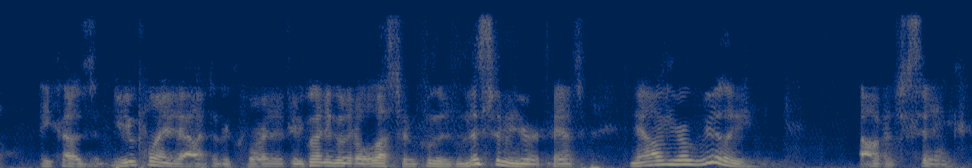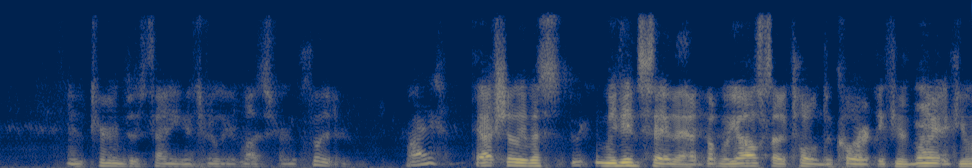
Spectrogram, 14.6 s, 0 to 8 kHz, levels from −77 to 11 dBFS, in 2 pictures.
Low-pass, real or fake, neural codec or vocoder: 7.2 kHz; fake; codec, 16 kHz, 1 kbps, FreqCodec, smaller model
